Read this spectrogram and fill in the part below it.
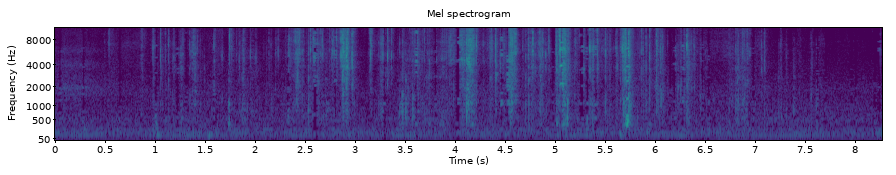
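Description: A foil wrapper crinkles and tears as hands pull it open.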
